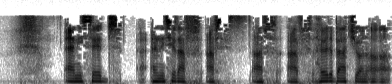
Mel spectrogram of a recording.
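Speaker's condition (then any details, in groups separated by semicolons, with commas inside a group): Stutter; stutter since childhood, bad in youth with strong fear of speaking, shy, later gained confidence; stuttering during interview, more on arrival, more relaxed later; worse under stress, less when relaxed, past fear made him avoid words when ordering; repeated words, prolonged sounds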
